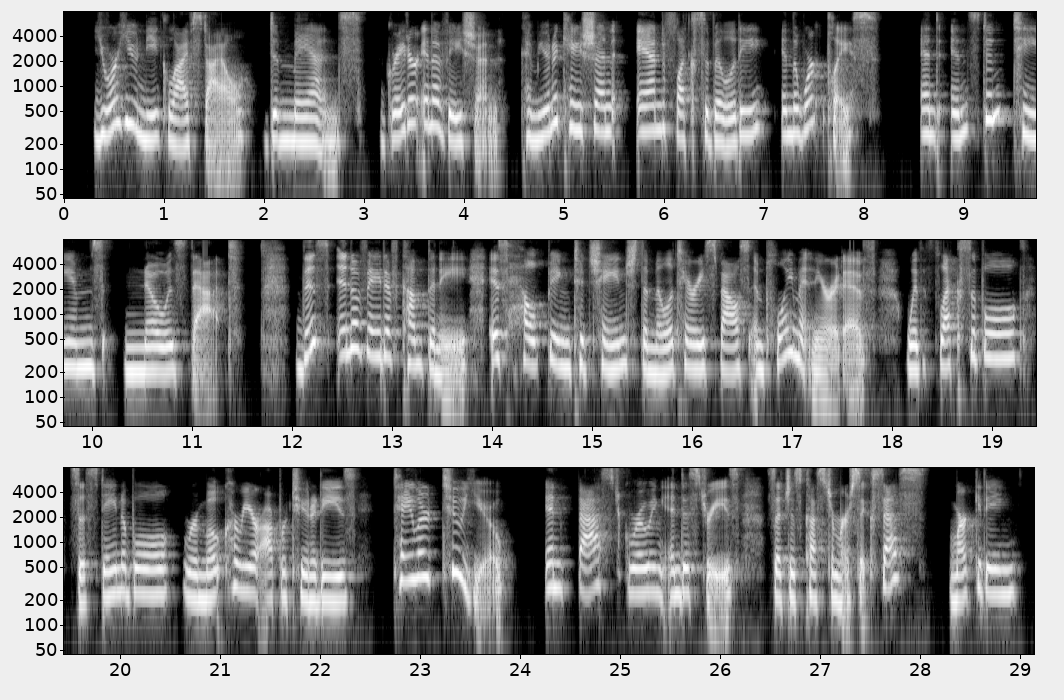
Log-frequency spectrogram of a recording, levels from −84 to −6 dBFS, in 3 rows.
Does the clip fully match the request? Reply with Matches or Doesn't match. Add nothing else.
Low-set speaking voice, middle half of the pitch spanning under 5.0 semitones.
Doesn't match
